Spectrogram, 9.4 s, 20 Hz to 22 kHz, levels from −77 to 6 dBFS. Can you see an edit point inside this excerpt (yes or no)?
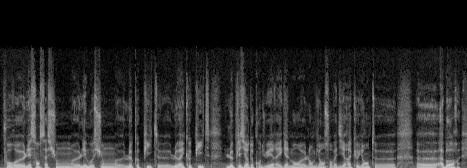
no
